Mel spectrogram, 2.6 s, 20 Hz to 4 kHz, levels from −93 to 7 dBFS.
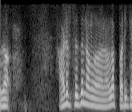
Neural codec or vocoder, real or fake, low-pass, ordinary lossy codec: codec, 16 kHz, 1.1 kbps, Voila-Tokenizer; fake; 3.6 kHz; none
